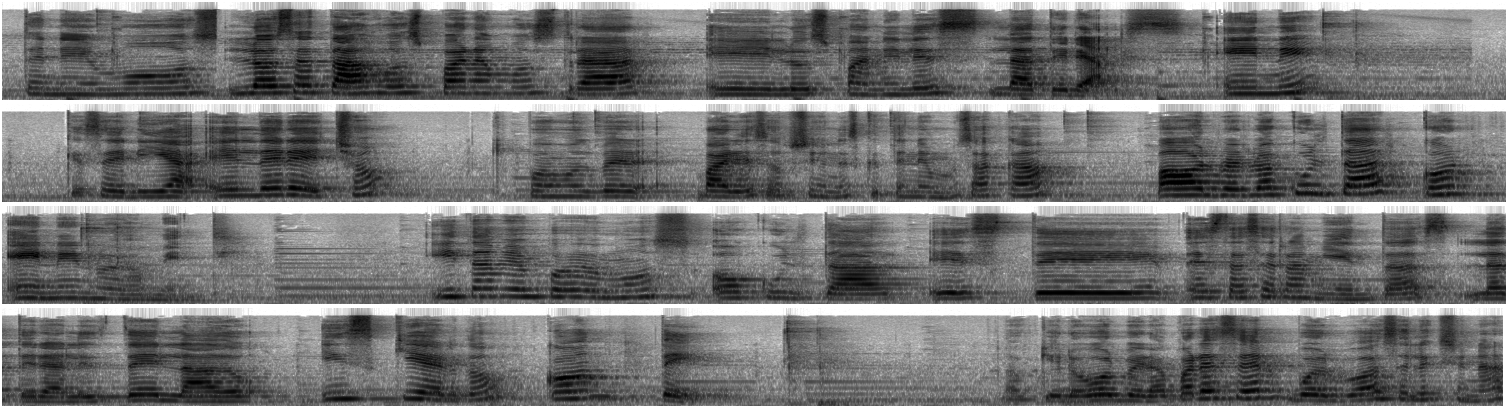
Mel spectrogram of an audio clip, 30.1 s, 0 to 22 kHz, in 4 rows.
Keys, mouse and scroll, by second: 0.3 click, 6.6 n, 8.0 click, 10.4 click, 11.8 click, 12.8 click, 15.5 n, 26.5 t.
